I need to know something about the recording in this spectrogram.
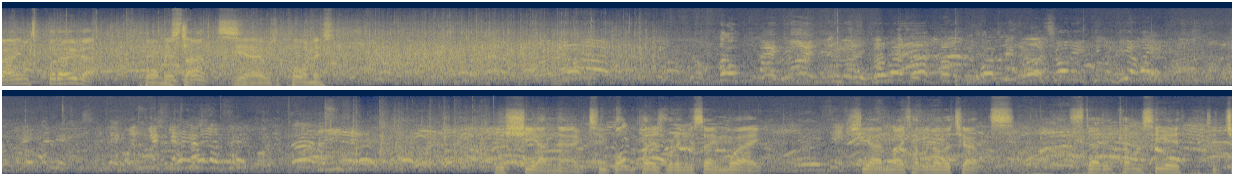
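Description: A crowd murmurs and calls out outdoors.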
